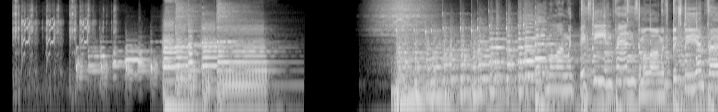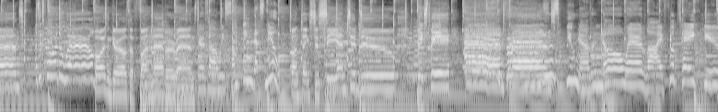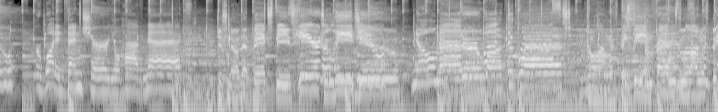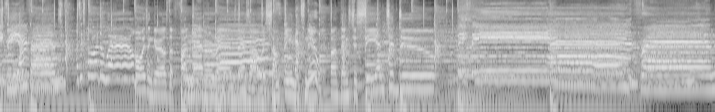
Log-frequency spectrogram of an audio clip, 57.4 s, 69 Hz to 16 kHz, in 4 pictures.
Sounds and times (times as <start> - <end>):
Music for children: 1.5 - 6.0, 7.8 - 57.2.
